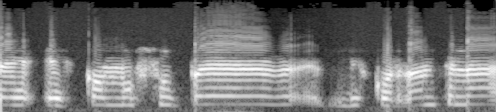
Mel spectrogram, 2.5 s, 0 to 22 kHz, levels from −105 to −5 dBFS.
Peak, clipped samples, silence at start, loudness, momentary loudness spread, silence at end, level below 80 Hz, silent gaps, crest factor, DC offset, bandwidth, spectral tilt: 0 dBFS; 0.2%; 0 s; -10 LUFS; 9 LU; 0 s; -60 dBFS; none; 12 dB; under 0.1%; 16 kHz; -1 dB/octave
